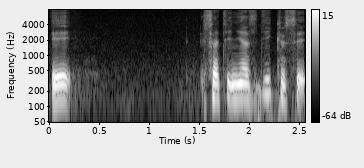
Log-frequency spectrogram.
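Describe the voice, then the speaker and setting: This man has a fairly high pitch. His tone is dark and mellow. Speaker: Jesuit priest. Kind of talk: TV interview. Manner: halting. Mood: calm, thoughtful explanation. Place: studio. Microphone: lapel.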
